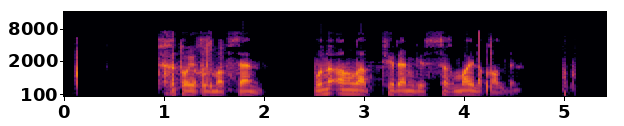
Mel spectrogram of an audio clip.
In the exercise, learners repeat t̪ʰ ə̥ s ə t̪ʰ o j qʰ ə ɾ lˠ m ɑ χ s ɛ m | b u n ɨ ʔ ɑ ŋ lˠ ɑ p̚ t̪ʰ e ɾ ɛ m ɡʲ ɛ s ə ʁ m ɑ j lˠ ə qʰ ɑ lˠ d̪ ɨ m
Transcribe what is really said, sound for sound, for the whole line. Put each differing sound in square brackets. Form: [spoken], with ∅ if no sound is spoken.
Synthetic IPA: t̪ʰ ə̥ [χ] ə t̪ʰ o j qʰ ə [∅] lˠ m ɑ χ s ɛ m | b u n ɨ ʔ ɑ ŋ lˠ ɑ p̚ t̪ʰ e ɾ ɛ m ɡʲ ɛ s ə ʁ m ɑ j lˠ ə qʰ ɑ lˠ d̪ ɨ m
